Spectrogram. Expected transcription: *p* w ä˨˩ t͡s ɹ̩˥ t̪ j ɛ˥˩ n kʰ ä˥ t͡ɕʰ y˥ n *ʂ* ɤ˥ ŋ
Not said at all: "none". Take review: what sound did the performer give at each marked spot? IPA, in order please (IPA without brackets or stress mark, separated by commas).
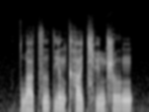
t̪, ʂ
